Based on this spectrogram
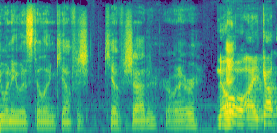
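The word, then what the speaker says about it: Kyovashad: It's Kjolfshad.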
